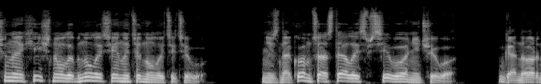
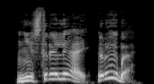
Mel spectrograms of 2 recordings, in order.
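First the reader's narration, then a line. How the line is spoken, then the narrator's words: Barked shout. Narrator (Russian): гаркнул он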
